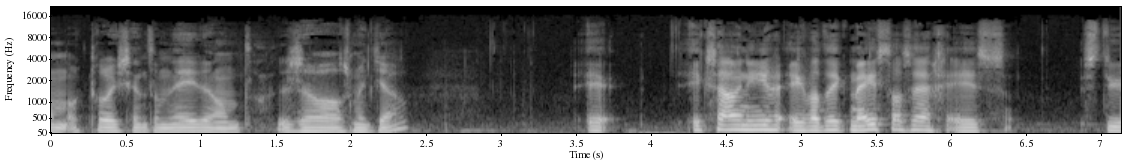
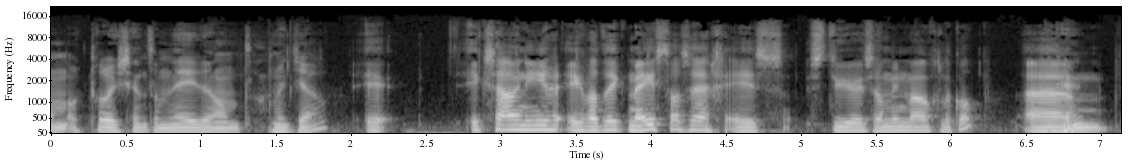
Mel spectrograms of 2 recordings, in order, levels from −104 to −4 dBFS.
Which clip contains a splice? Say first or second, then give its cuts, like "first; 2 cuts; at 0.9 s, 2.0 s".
second; 3 cuts; at 1.5 s, 1.9 s, 5.0 s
